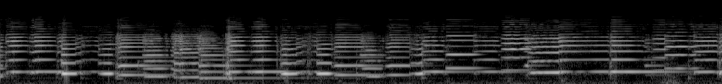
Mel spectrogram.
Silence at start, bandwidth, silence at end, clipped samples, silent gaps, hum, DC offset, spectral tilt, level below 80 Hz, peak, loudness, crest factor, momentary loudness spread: 0 s; 10.5 kHz; 0 s; under 0.1%; none; none; under 0.1%; -1 dB/octave; -60 dBFS; -12 dBFS; -26 LUFS; 16 dB; 5 LU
